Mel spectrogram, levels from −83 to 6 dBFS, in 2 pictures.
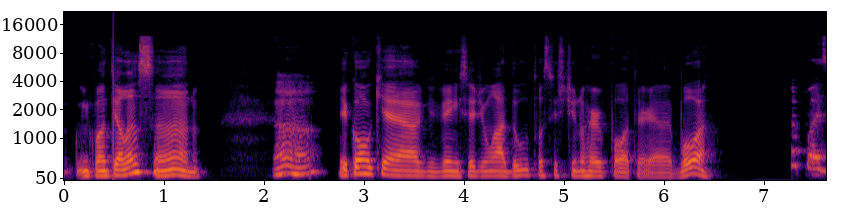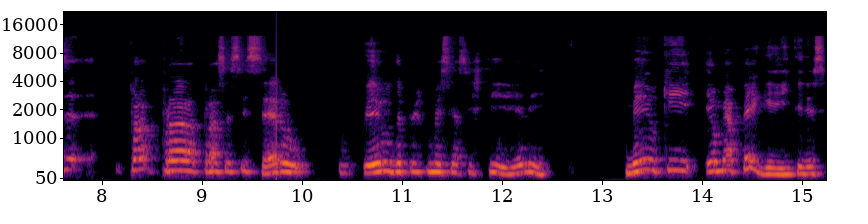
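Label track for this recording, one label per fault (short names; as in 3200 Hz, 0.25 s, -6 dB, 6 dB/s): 0.500000	0.500000	pop -11 dBFS
2.460000	2.470000	gap 13 ms
9.750000	9.750000	pop -16 dBFS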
